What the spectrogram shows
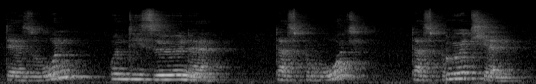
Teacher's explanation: das lange o aus o wird Ö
